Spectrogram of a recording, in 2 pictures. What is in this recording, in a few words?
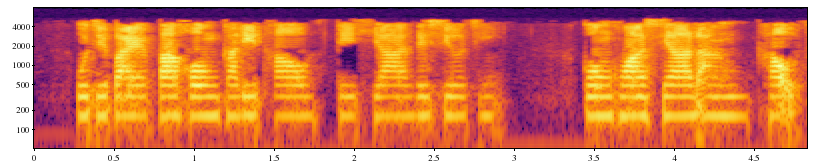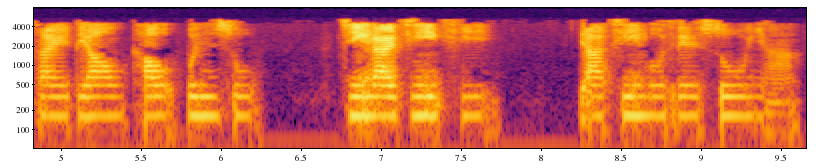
Xiamen mono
